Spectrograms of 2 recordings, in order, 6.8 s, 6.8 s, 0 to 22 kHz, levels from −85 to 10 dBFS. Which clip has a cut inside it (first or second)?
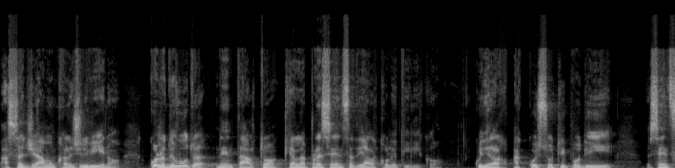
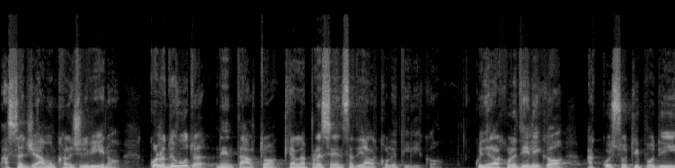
first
